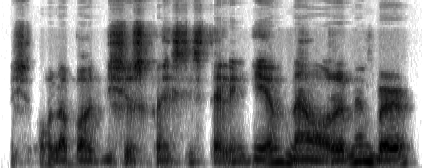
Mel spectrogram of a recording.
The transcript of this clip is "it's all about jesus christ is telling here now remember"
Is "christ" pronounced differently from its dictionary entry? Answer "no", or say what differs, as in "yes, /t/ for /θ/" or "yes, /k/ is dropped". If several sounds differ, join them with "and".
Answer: yes, /t/ is dropped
